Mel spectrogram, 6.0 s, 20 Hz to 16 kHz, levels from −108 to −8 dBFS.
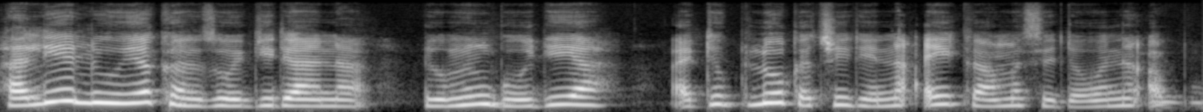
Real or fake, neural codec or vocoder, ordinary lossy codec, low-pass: fake; codec, 44.1 kHz, 3.4 kbps, Pupu-Codec; AAC, 96 kbps; 14.4 kHz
